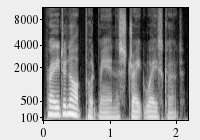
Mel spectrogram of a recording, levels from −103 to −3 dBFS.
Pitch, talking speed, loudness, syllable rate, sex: 130 Hz, 245 wpm, -17 LUFS, 4.9 syllables/s, male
